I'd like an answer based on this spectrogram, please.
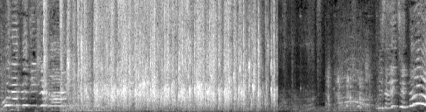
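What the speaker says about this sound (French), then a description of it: "On applaudit Gérard!" Loud, dense applause from a theater audience at a comedy stage show fills the room for about five seconds, mixed with chatter and chuckles, then cuts off as a voice speaks over quieter laughter.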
